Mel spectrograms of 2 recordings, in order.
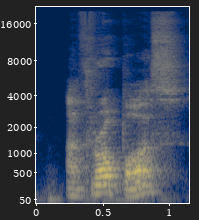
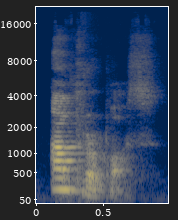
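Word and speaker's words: ἄνθρωπος: So instead of saying, like, for example, anthropos, say anthropos. Or instead of saying autos, say autos, using the Erasmian, or aftos. So putting it on the right syllable just makes it sound better.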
